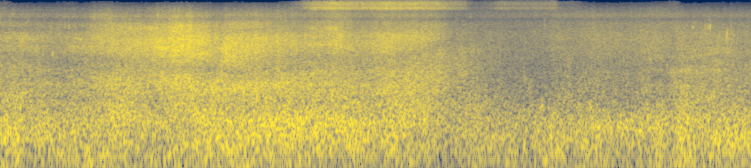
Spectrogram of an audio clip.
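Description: Shallow surf washing over sand around the wader's legs, a wave surging in and foaming about midway, with wind buffeting the microphone.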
